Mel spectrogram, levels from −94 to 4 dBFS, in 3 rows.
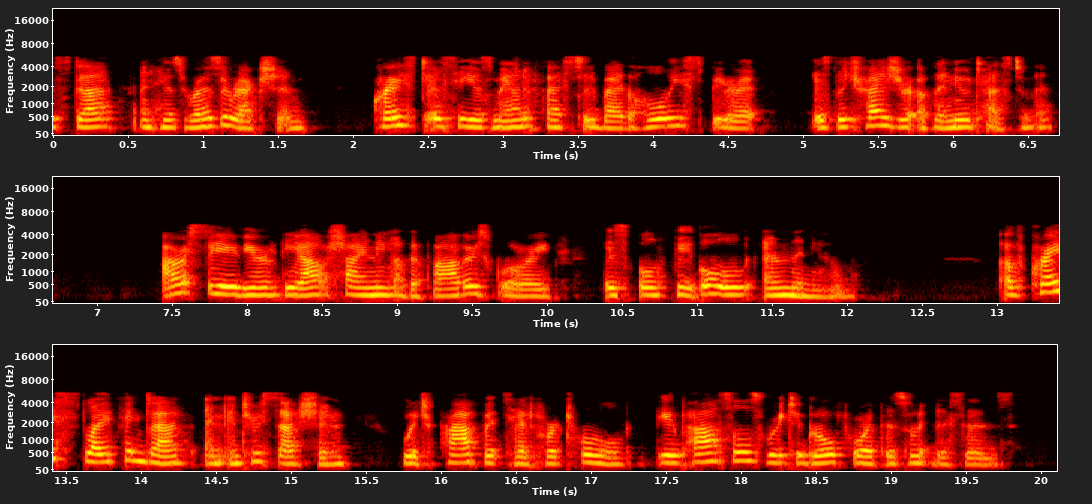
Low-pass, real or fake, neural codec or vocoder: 5.4 kHz; fake; codec, 16 kHz, 2 kbps, FreqCodec, larger model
